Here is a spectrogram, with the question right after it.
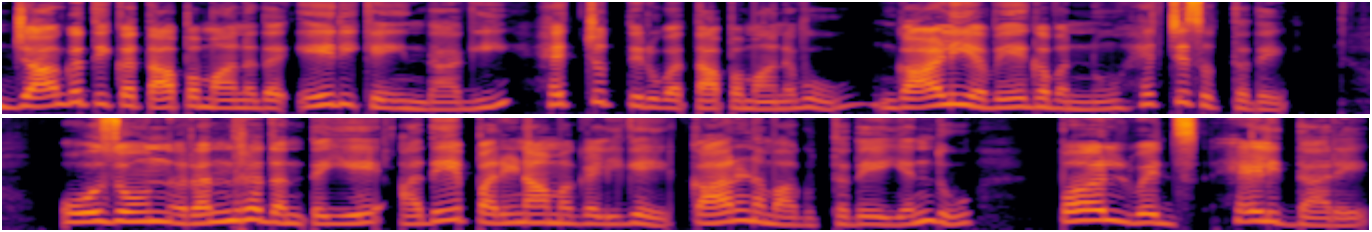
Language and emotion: Kannada, neutral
